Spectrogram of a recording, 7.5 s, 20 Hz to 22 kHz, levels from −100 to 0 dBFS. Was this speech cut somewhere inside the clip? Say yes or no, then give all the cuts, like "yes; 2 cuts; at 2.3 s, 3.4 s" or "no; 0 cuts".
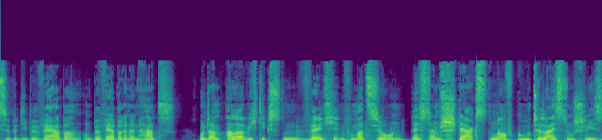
no; 0 cuts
